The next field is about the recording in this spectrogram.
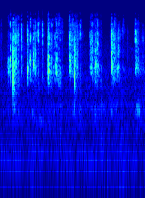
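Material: Plastic.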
